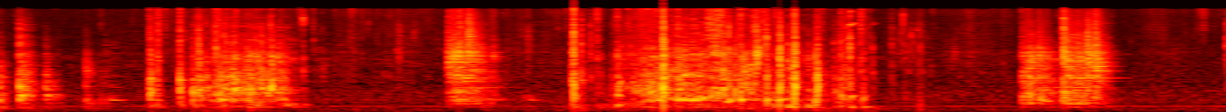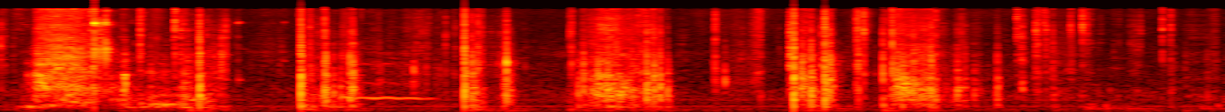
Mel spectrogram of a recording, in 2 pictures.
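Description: Skincare spray and toner bottles clinking and clattering in irregular bursts as they are taken out of a drawer and set down, then small plastic organizer bins knocking against the drawer as they are fitted in.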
